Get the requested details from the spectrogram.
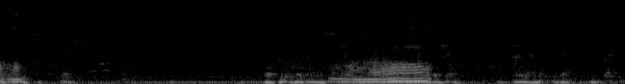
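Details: Sleeping pug snoring: low rattling snores with a whistling, nasal note, noisy through the short airway of a flat-faced dog; snoring.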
